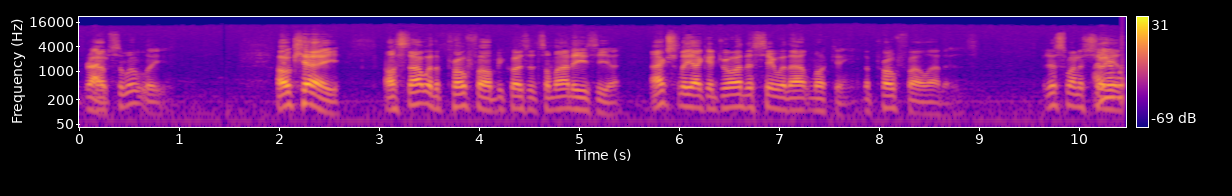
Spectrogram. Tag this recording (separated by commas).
Speech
